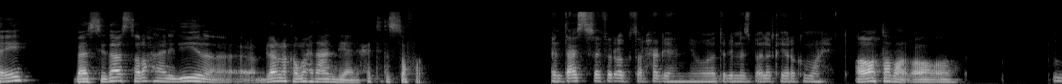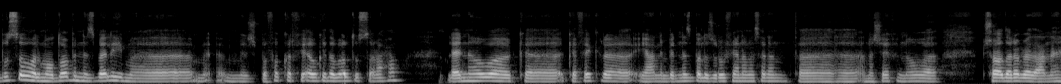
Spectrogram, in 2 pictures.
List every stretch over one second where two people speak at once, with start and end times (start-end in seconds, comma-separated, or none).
none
